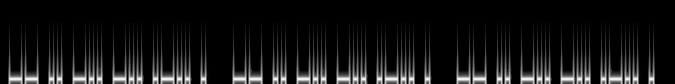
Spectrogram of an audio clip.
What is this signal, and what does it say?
Morse code, heard as a keyed tone, about 28 wpm, 250 Hz. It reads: MIDDLE MIDDLE MIDDLE
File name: morse / morse-training-30WPM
